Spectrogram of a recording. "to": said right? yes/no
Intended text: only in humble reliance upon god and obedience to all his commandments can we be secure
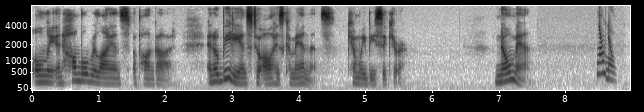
yes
